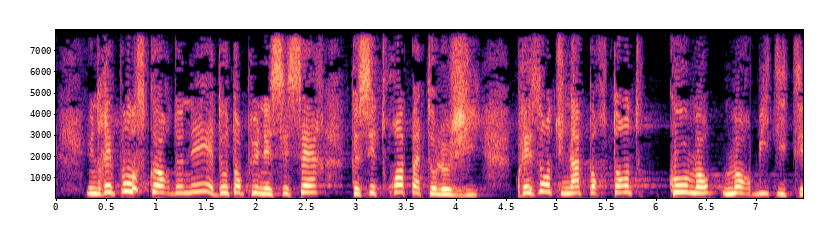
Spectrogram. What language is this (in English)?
French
